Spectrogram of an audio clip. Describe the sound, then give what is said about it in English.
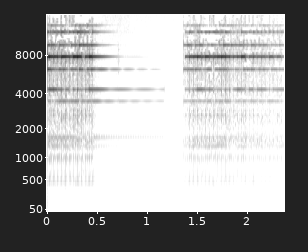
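A telephone rings in a pub with a bright, metallic bell trill. Two loud bursts are split by a short silence, and no other sound is heard. “As I started to settle down, the phone rang.”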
